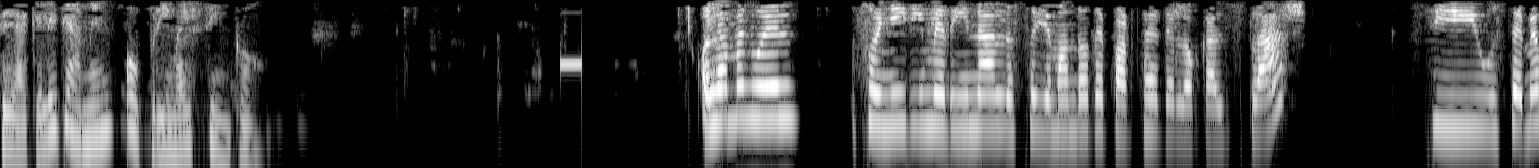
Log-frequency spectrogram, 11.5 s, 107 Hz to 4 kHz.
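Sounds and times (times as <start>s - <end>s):
speech: 0.0s - 2.1s, 5.2s - 9.8s, 10.7s - 11.5s
voicemail system recording beep tone: 4.2s - 4.4s.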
